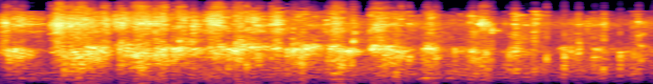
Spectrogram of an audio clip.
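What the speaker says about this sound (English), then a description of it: "Give me a round of applause again." A loud round of applause from a crowd at an outdoor Estuary Day welcoming ceremony, close and full at first, then thinning into scattered claps toward the end.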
